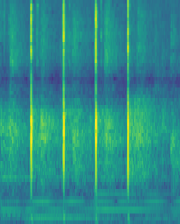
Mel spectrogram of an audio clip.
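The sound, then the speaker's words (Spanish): Four sharp hand claps at a steady, even pace, each crisp and brief, over a low constant hum with no talking, given as applause to the King of Kings and Lord of Lords. “Si alguien está de acuerdo, escriba amén allí, por favor, y dale un fuerte aplauso al Rey de Reyes y Señor de Señores.”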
